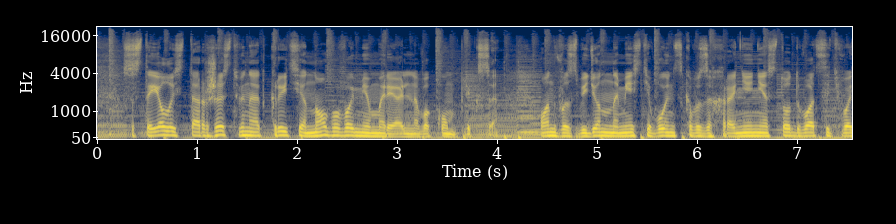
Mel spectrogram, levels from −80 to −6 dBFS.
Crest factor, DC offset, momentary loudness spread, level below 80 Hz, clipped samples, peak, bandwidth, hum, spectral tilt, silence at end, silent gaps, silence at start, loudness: 12 dB; under 0.1%; 6 LU; -28 dBFS; under 0.1%; 0 dBFS; over 20 kHz; none; -6 dB/octave; 0 s; none; 0 s; -12 LUFS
